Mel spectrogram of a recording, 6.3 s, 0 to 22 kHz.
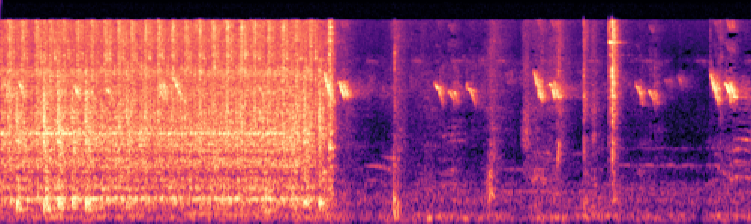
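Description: Singer 319W sewing machine running fast, stitching a cam-driven ball-stitch pattern at a very short stitch length, then stopping abruptly about three seconds in. Afterward, small birds chirp briefly and there are a few light clicks.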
